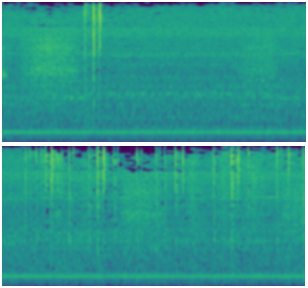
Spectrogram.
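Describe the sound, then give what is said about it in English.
Slow typing on a computer keyboard with one hand, with sparse, faint key clicks scattered over a steady low hum. “Hold on, I'm typing with one hand, it's too slow.”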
